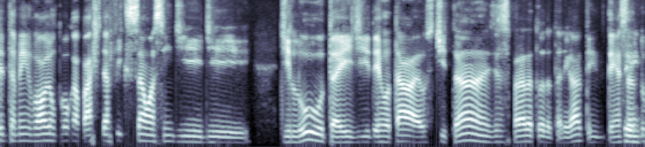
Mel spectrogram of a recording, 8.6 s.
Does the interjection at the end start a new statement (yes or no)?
no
